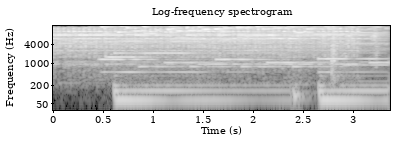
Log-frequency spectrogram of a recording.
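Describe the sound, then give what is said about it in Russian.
An alarm clock rings in two loud, steady bursts with a brief pause between them, waking the bear in his snow-covered den at New Year in the cartoon series Masha and the Bear. The tone is low and buzzing with no voices. “Звенит будильник, медведь просыпается, смотрит на часы и видит 12 часов Новый год.”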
